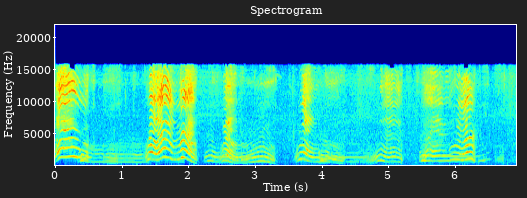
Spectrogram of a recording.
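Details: Labrador Retriever litter of ten puppies with mother Leah, Brazil; thin, wavering whines that climb then drop, arriving in clustered bursts of two or three pups calling together, separated by brief quieter gaps.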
